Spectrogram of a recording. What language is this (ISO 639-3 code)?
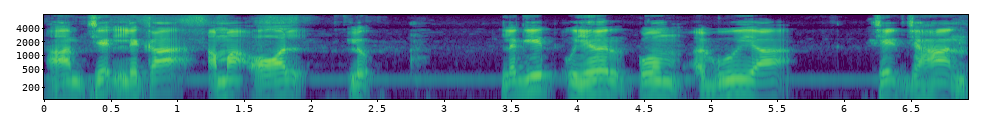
sat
